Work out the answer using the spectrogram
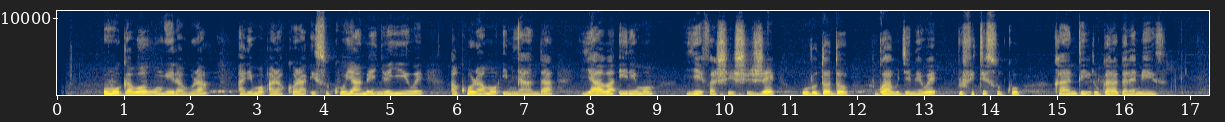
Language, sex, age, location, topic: Kinyarwanda, female, 18-24, Kigali, health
